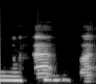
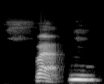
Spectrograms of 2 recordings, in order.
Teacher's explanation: Karena makhrajnya adalah bibir bagian bawah, bagian perut dalam bawah bibir ditekan oleh gigi atas begitu. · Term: huruf fa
